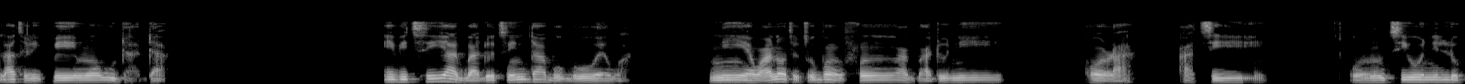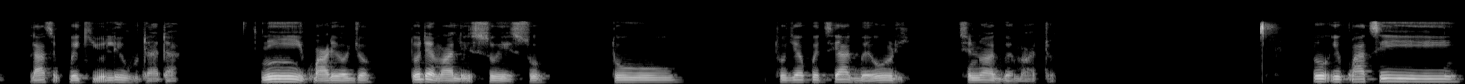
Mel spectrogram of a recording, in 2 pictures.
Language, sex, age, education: Yoruba, male, 15-29, tertiary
